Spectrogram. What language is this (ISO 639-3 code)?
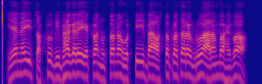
ori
